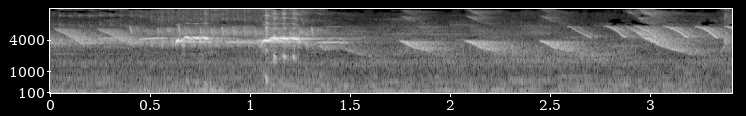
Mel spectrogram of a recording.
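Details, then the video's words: Canary song, a raucous mix meant to stimulate young birds to sing faster: two loud bright trilled bursts early on, then a run of high, rapidly descending trill phrases toward the end. "Baderna de Canario Do Reino Canto Para Estimular Filhotes a Cantar Mais Rápido"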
